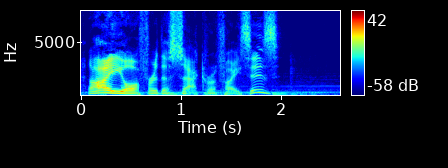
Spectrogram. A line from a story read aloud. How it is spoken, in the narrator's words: Gangplank snarled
